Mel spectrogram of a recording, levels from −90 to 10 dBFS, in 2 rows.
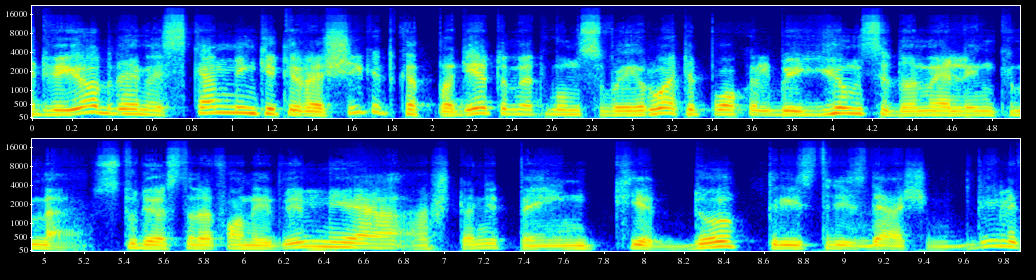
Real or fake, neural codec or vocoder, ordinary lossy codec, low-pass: fake; codec, 44.1 kHz, 2.6 kbps, DAC; Opus, 16 kbps; 19.8 kHz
